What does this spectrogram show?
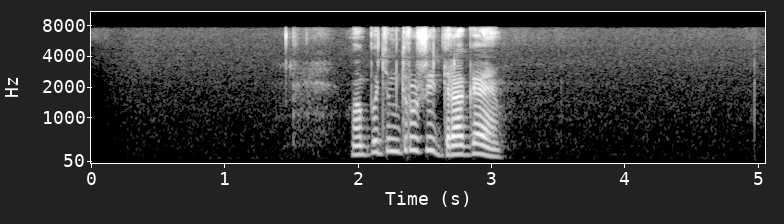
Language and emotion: Russian, positive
